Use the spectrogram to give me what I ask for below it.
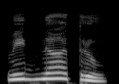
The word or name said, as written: ವಿಜ್ಞಾತೃ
